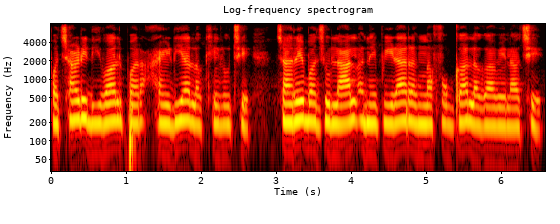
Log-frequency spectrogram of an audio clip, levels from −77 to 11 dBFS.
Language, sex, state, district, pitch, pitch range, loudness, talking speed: Gujarati, female, Gujarat, Valsad, 195 Hz, 185-205 Hz, -17 LUFS, 135 wpm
